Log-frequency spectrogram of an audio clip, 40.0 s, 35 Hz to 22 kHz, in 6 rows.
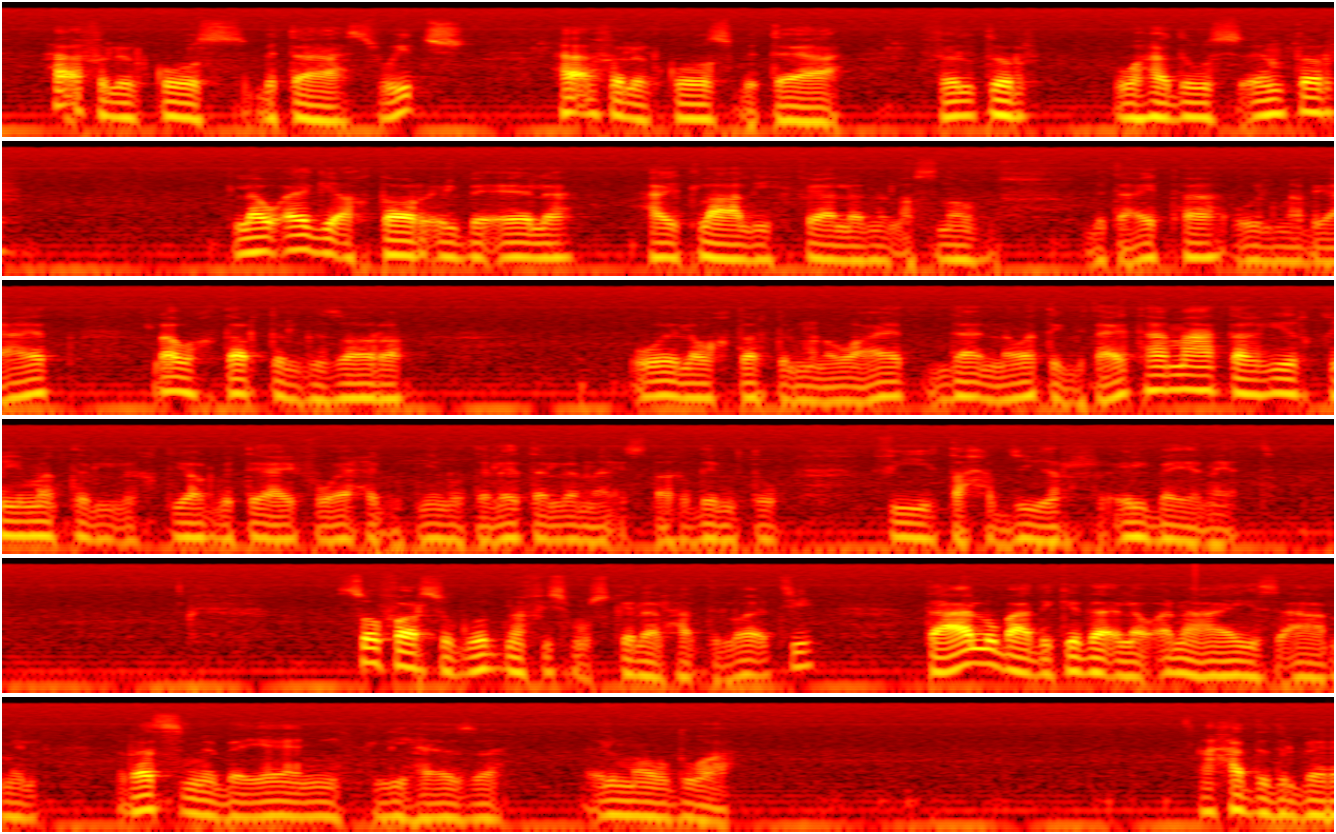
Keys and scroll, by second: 0.0-1.4 typing, 2.1 Return, 2.7-4.3 typing, 6.3 Return, 7.4 End.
